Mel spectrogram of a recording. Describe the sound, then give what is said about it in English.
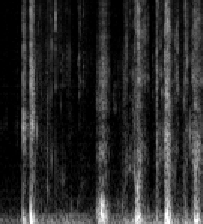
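Crunching of an old Oreo cookie, left unsealed since before COVID yet still crisp: a sharp first bite, then four more loud, dry crunches as it's chewed at an uneven pace, with no talking. “It's still crunchy.”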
